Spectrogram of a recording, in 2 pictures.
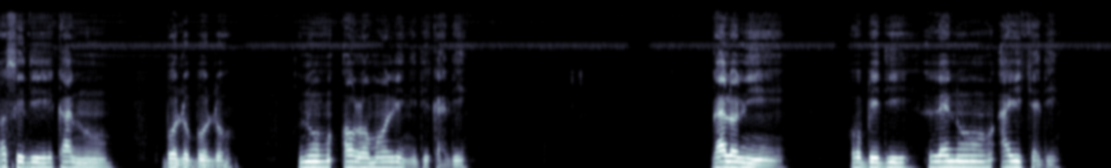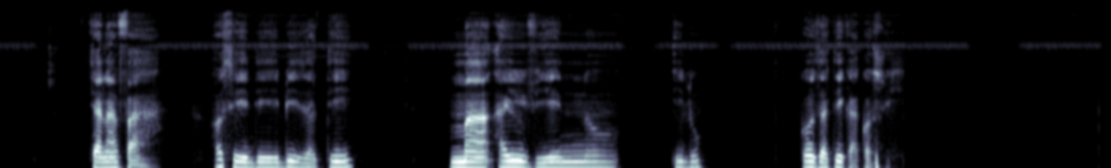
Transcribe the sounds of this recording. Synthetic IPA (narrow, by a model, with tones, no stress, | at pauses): ɔ˦si˧di˧ka˦nṵ̃˧ | bo˨do˨bo˨lo˨ | nũ˦ɔ˦wlɔ˧mɔ̃˦li˦˨nḭ̃˨di˨ka˨di˨ | ɡa˨˦lɔ˧nĩ˨ | o˨be˨di˧lɛ˦nũ˦a˦ji˦t͡ʃɛ˨di˨ | t͡ʃa˧nã˨˦fa˨ | ɔ˦si˧di˧bi˦˨za˨ti˦ | mã˧a˦ji˦vi˨e˦no˦ | i˦lu˦ | ko˦˨za˨ti˦ka˨kɔ˨si˨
